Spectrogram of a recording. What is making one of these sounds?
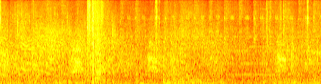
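A rifle clicks and clatters as it is handled.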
